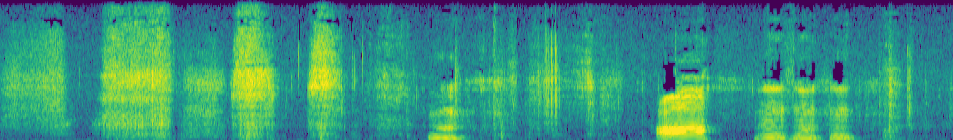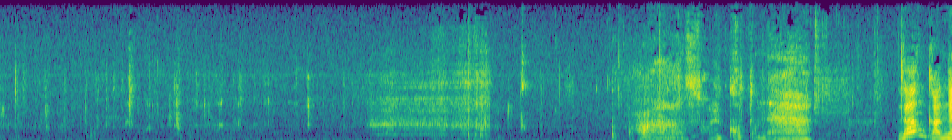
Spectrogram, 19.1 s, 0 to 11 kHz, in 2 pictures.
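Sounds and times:
slurping and chewing thin cup ramen noodles: 1.0s - 6.3s, 8.8s - 16.4s
person humming: 4.2s - 4.8s, 6.6s - 8.6s
speech: 4.3s - 4.8s, 6.6s - 8.6s, 18.5s - 19.0s.

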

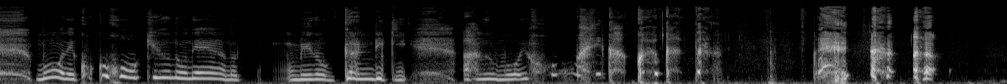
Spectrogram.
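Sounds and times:
speech: 0.4s - 7.2s, 8.2s - 9.4s
person coughing after choking on something: 8.2s - 9.5s.

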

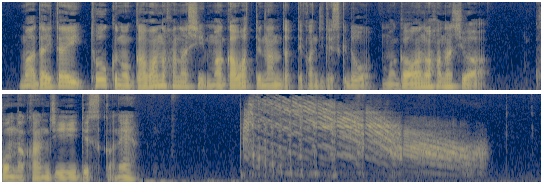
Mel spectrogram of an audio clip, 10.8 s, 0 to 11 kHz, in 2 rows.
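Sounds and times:
speech: 0.2s - 6.8s, 7.8s - 8.0s
squeaky whirring topic-transition sound effect: 7.8s - 10.3s.

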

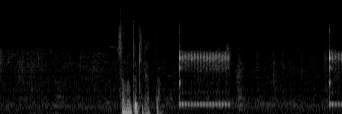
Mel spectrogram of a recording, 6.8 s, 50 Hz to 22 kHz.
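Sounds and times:
speech: 2.4s - 3.3s
desk telephone bell ringing in a rapid trill: 3.6s - 4.7s, 6.6s - 6.8s.

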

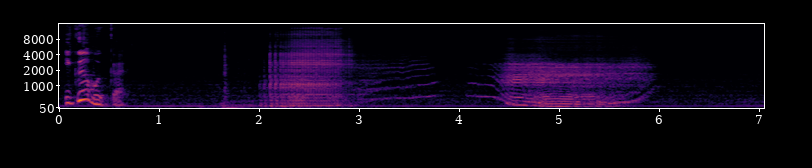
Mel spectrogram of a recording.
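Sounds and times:
speech: 0.0s - 0.8s
door creaking open and shut: 1.5s - 6.1s.

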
